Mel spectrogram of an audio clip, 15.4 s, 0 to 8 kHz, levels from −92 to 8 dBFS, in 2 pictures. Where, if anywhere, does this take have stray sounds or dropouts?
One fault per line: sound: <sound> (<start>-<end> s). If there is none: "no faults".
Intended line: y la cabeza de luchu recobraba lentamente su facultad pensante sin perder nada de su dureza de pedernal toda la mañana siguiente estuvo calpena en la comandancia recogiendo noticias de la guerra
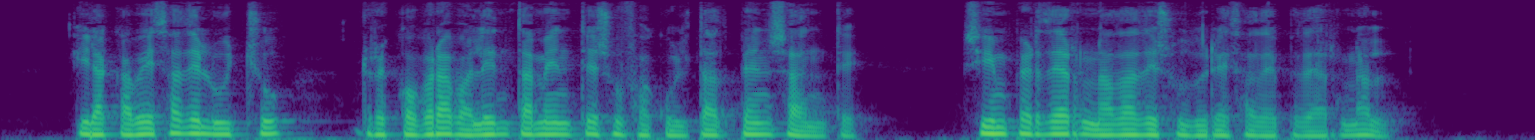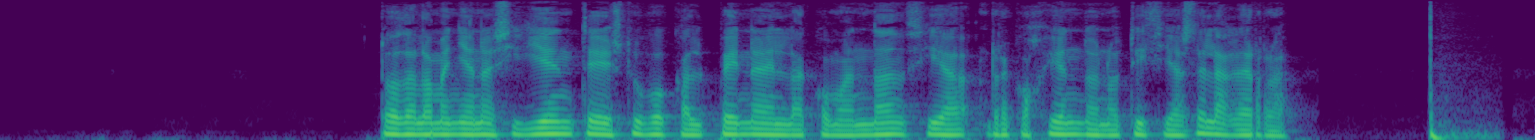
sound: thud (14.8-15.2 s)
